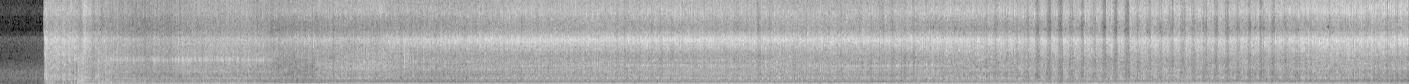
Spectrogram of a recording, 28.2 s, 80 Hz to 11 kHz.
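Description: Freshly installed Chevrolet LS3 6.2-litre V8 cranking and catching about a second in on its first start-up, then idling steadily.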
